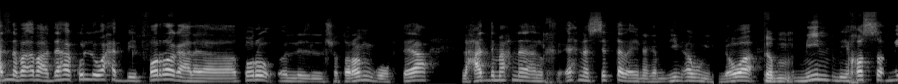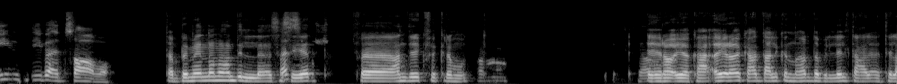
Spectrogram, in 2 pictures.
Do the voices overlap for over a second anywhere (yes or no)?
no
